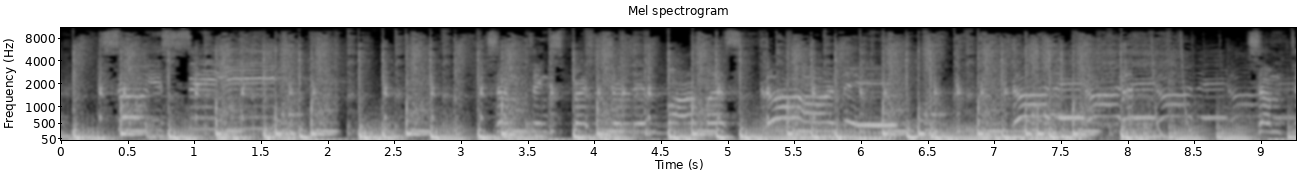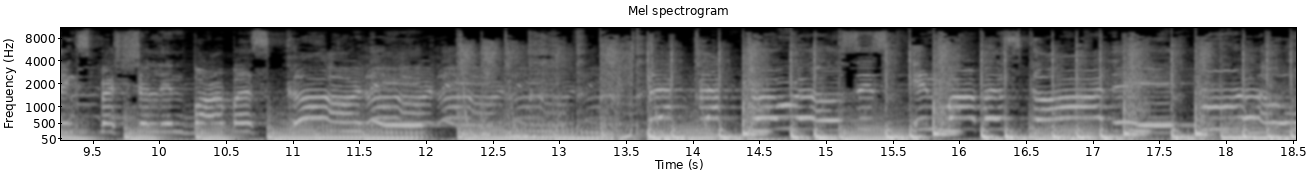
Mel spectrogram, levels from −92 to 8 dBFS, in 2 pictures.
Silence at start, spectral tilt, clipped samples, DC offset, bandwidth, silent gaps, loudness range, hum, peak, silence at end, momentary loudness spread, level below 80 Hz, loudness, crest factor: 0 s; -6 dB/octave; under 0.1%; under 0.1%; 10.5 kHz; none; 4 LU; none; -4 dBFS; 0 s; 6 LU; -22 dBFS; -19 LUFS; 14 dB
